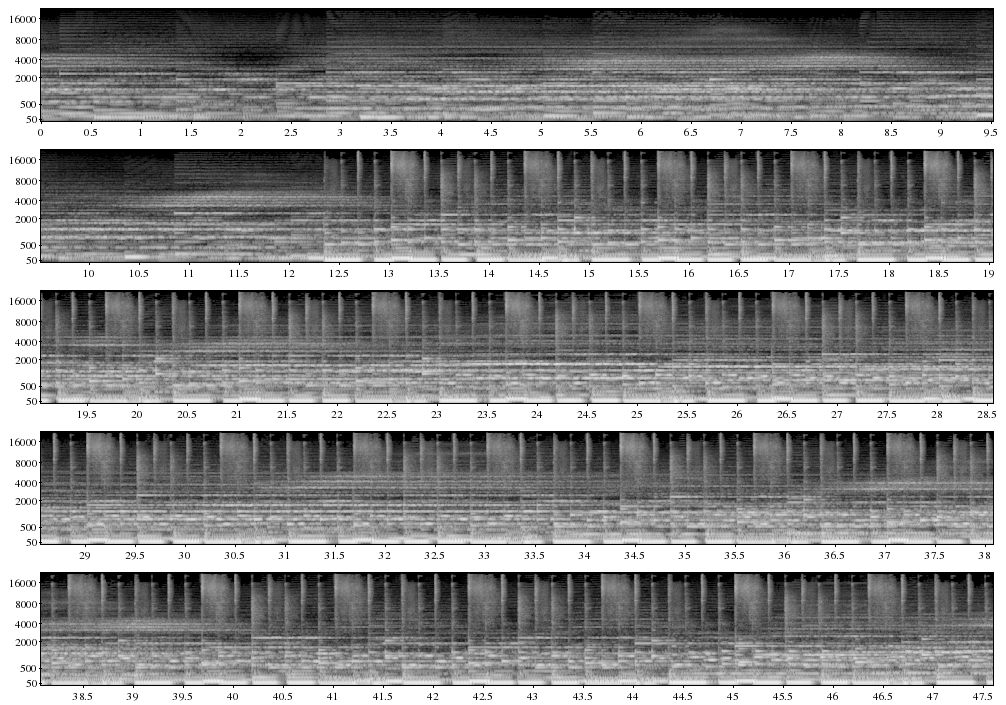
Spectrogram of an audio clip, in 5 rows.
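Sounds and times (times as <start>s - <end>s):
hybrid tech theme music: 0.2s - 47.5s.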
